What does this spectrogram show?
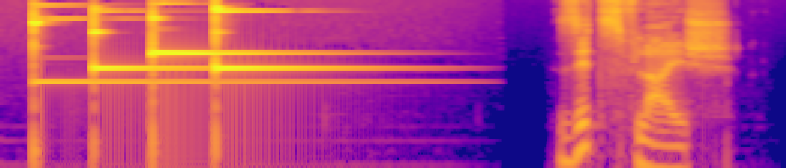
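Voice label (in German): "Sitzfleisch", German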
